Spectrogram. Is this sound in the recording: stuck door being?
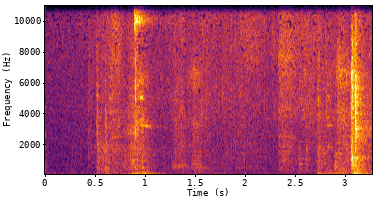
yes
